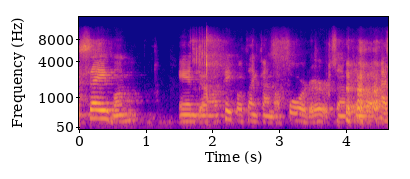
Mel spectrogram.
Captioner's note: laughter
